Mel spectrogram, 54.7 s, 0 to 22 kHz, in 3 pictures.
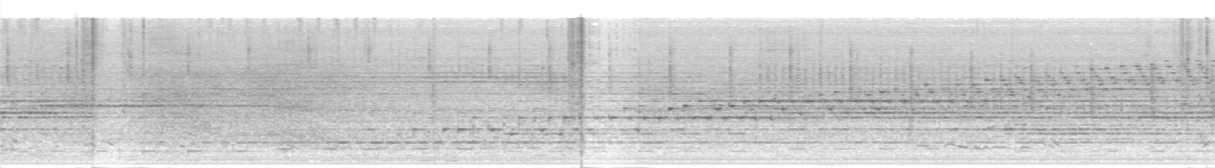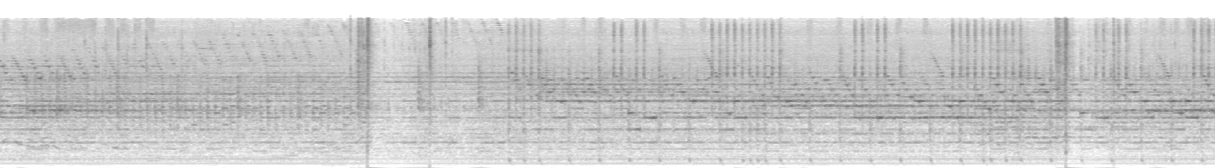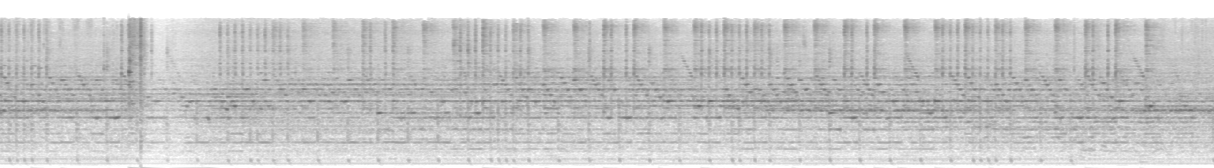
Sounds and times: Speech: 0.0s - 5.6s, 13.6s - 21.4s
Music: 0.0s - 54.6s.

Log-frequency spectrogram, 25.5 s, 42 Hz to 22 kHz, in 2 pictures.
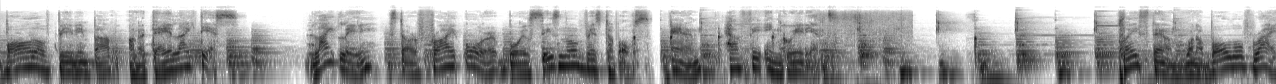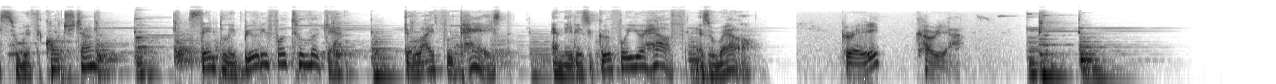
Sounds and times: Speech: 0.0s - 2.4s, 3.1s - 8.4s, 11.2s - 13.8s, 14.7s - 20.4s, 21.2s - 22.5s
Music: 0.0s - 20.7s, 23.0s - 24.9s.

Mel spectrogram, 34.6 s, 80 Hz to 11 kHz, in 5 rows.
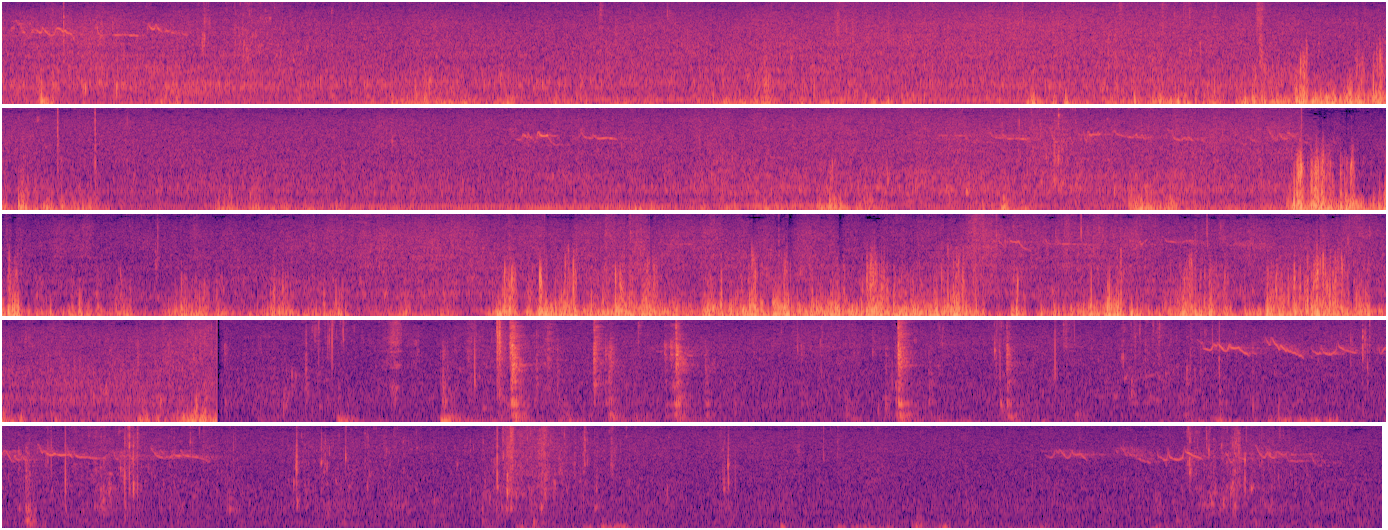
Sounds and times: Motorboat, speedboat: 0.0s - 34.5s.

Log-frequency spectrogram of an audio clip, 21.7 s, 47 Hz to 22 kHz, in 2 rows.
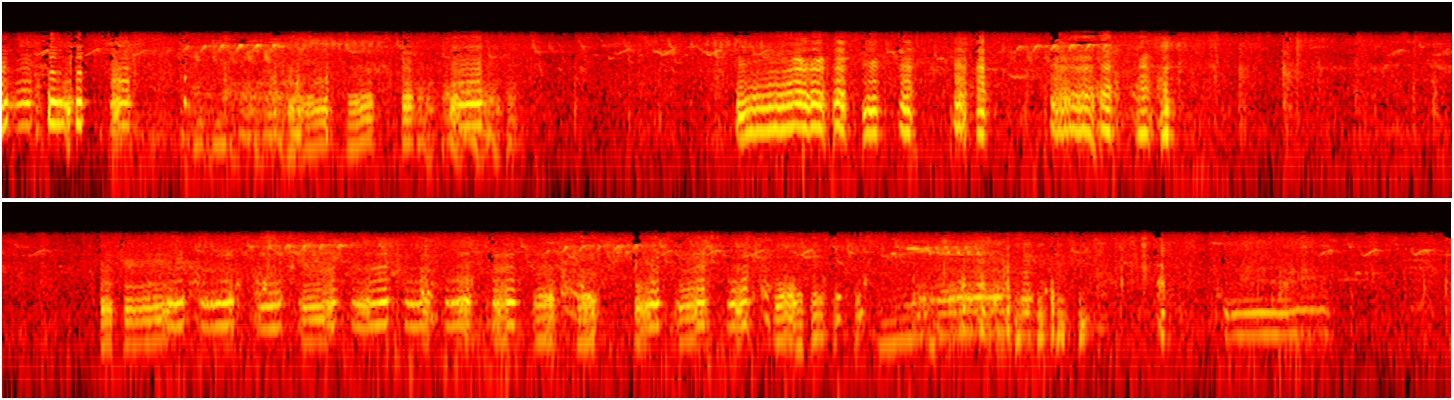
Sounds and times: Cluck: 0.0s - 3.9s, 5.4s - 8.9s, 11.6s - 20.9s.

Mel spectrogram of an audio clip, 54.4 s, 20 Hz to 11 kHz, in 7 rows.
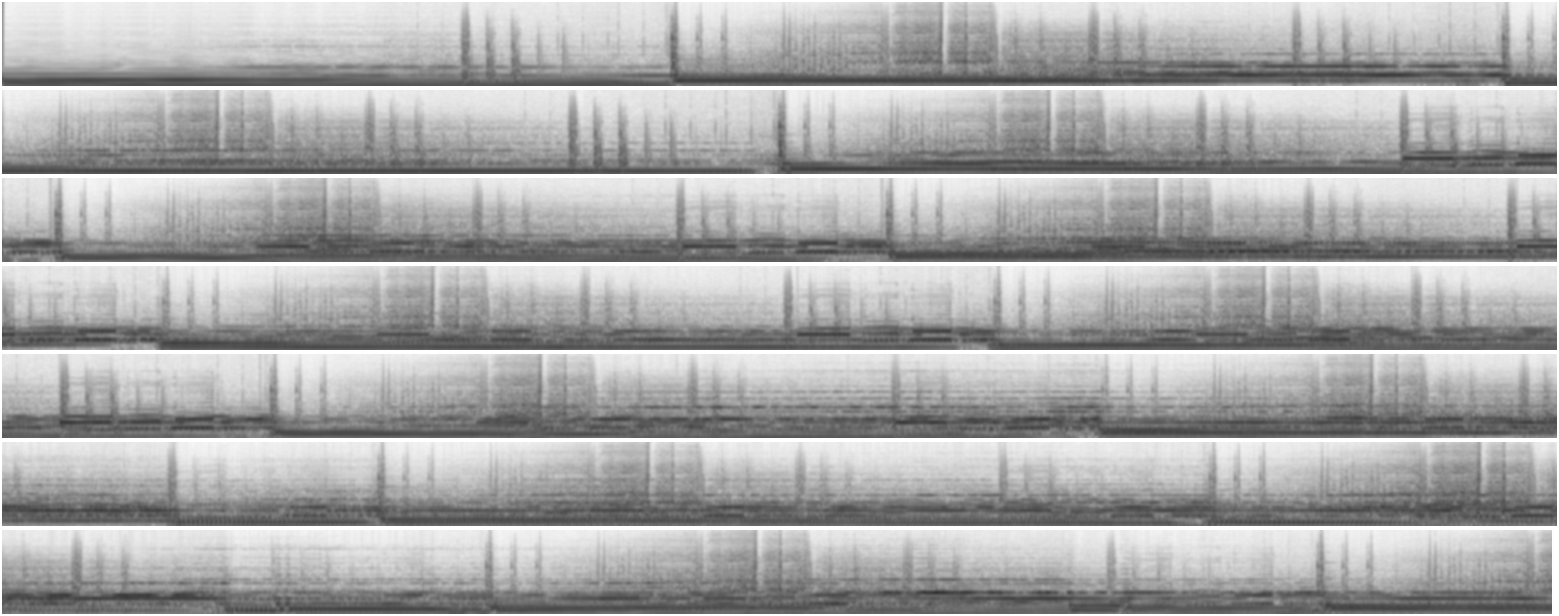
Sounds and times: Music: 0.0s - 54.4s.

